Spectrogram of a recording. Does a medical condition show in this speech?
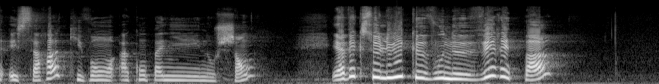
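No.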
